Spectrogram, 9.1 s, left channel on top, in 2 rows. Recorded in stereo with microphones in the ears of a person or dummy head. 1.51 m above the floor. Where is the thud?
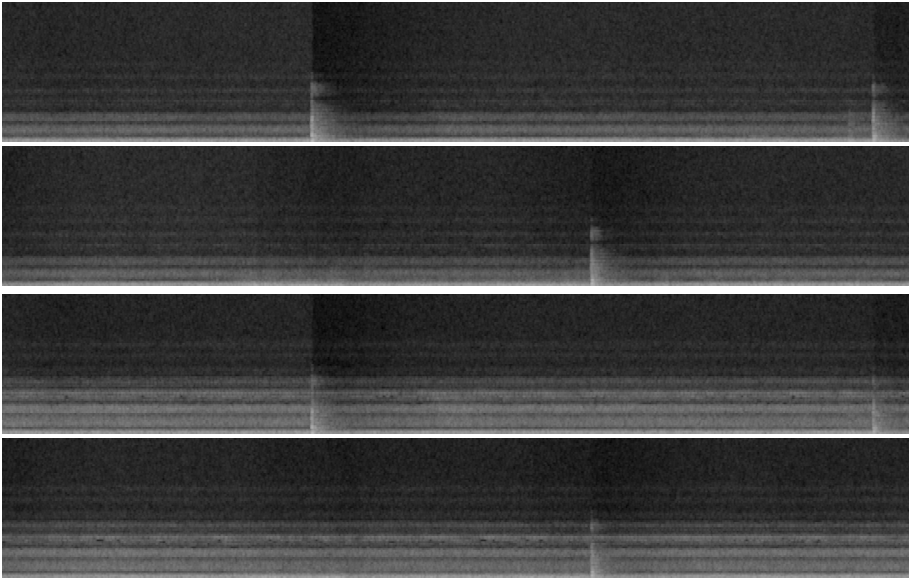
Centre (ahead or behind).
